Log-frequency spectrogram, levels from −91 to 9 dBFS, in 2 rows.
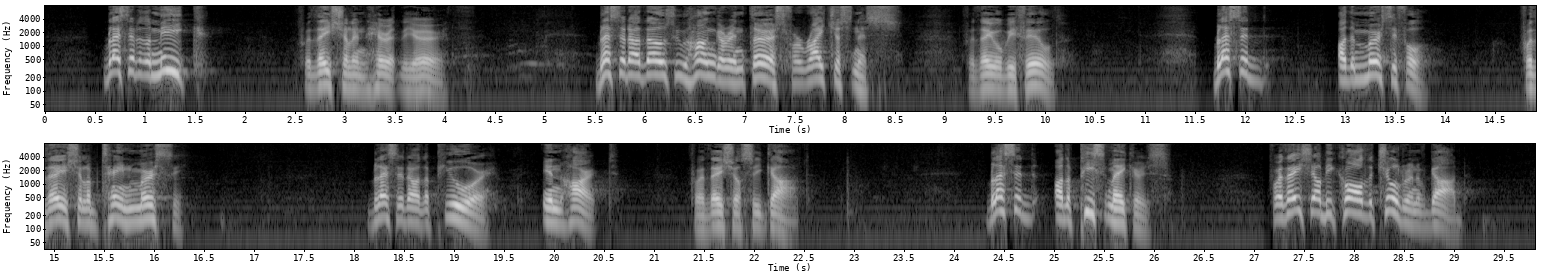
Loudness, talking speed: -18 LUFS, 115 wpm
